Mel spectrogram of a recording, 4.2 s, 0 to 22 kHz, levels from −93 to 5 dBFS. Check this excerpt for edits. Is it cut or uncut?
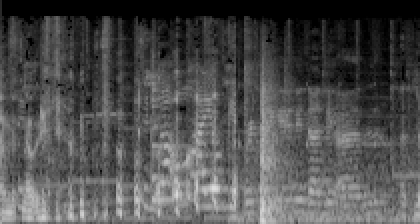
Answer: cut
